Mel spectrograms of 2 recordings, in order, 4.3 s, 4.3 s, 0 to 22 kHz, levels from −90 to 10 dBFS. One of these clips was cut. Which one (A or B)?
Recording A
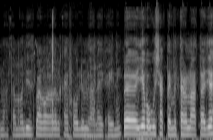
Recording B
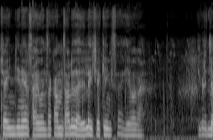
A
